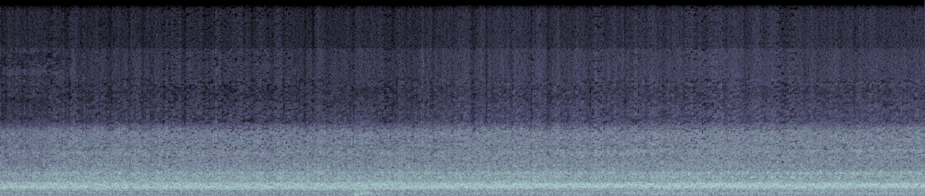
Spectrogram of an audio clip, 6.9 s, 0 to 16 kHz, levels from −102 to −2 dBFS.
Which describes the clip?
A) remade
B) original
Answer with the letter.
B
